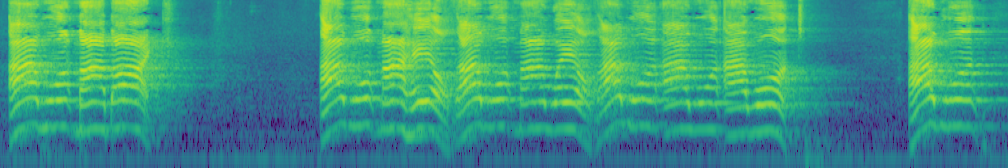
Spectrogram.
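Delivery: high, drawn-out, insistent chant; self-centred tantrum, put on; mock childish demand. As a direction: mimic a spoilt child demanding, each word stretched. Echoes the child's tantrum as churchgoers.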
